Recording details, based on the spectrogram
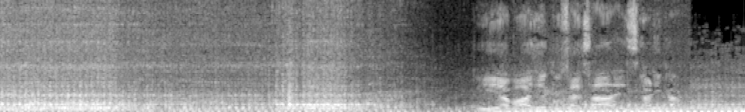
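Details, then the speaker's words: Royal Enfield Classic single-cylinder motorcycle under warranty: thumping with a rough, irregular mechanical rattle on each beat; engine bearing failed, parts to be replaced under warranty. "ये आवाज है रिबॉल क्लासic का और इसकी गाड़ी का engine का बैरिंग खराब हो गया है"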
